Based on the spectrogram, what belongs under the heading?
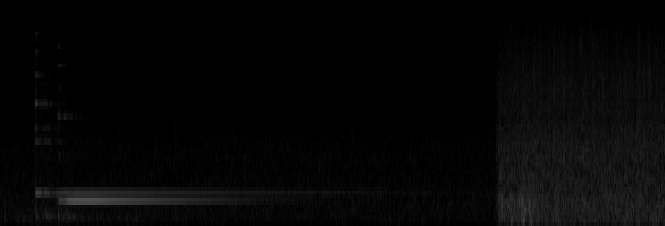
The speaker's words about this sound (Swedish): Jag har gått vilse i stormen.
